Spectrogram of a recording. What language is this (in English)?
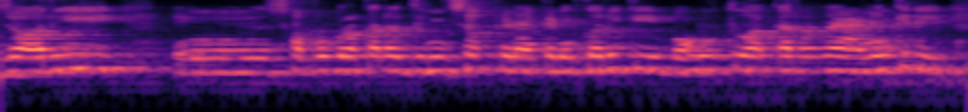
Odia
